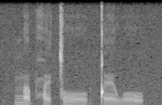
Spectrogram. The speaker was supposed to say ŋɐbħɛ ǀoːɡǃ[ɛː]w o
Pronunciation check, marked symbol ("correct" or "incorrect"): correct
